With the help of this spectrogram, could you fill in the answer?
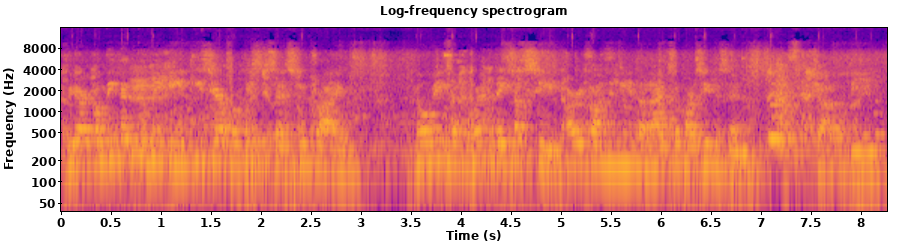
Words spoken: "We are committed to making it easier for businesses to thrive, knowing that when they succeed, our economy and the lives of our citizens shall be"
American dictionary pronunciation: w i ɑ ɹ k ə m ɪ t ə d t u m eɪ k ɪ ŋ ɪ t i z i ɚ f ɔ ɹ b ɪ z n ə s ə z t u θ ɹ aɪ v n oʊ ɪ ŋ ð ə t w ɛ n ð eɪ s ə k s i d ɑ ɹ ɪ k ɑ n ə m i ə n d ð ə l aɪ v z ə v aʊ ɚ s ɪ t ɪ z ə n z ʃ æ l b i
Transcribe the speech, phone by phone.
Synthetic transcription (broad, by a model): w i ɑ ɹ k ə m ɪ t ə d t u m eɪ k ɪ ŋ ɪ t i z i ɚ f ɔ ɹ b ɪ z n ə s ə s t u t ɹ aɪ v n oʊ ɪ ŋ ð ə t w ɛ n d eɪ s ə k s i d ɑ ɹ ɪ k ɑ n ə m i ə n d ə l aɪ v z ə v aʊ ɚ s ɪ t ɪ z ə n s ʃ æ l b i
